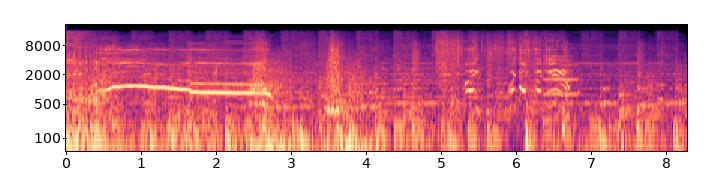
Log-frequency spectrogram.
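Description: Cartoon falling sound effect over background music: a long whistle gliding slowly downward, then a crash about three and a half seconds in as the falling figure hits the street in a cloud of smoke.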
